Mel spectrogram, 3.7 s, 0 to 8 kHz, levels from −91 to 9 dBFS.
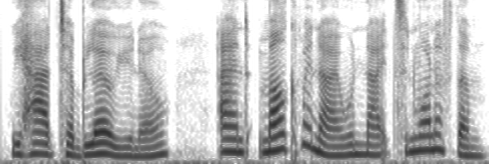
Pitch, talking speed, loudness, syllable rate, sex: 200 Hz, 245 wpm, -19 LUFS, 6.2 syllables/s, female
